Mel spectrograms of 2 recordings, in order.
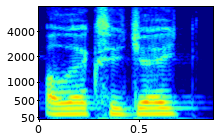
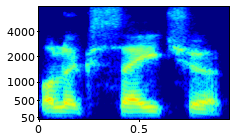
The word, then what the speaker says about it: Oleksiejczuk: It's like I believe it's pronounced Oleksiejczuk, but to be fair, most of my training partners are Polish, so I've been getting the hints from them on how to pronounce it properly.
